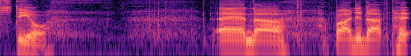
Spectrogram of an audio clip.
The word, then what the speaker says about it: Stihl: went but because now do you pronounce it still or steel i've only until he worked there i always did pronounce it still but he says steal and uh but i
